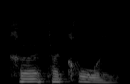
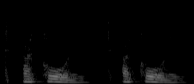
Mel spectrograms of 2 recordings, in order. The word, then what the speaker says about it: к такой: But remember, we can't be breaking that up with a vowel and saying something like k такой, right? It's k такой.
